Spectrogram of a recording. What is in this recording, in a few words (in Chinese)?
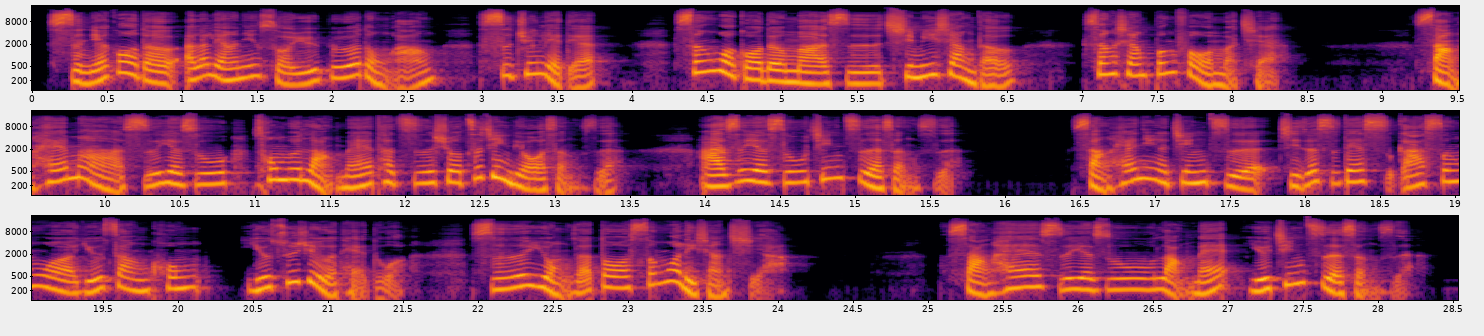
上海方言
